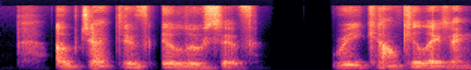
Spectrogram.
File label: upset; fertig classic games; cybro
